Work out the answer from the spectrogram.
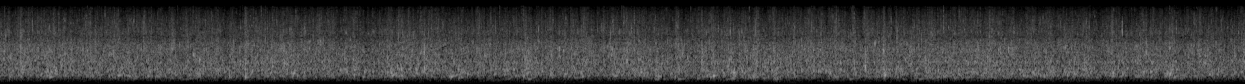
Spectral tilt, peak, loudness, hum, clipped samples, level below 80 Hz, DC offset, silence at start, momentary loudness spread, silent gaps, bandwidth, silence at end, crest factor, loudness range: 1 dB/octave; -12 dBFS; -31 LUFS; none; under 0.1%; -88 dBFS; under 0.1%; 0 s; 2 LU; none; 17 kHz; 0 s; 20 dB; 0 LU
